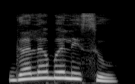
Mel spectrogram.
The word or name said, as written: ಗಲಬಲಿಸು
